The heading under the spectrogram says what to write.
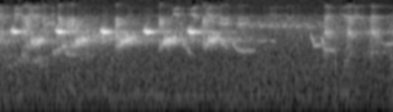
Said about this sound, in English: So she just sat in her balcony and gave us these beautiful bird sounds.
